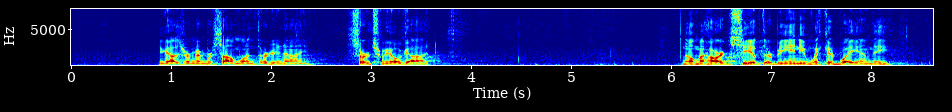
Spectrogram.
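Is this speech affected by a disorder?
Yes: cleft lip and palate; called hair lip; speech hard for others to understand in youth.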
